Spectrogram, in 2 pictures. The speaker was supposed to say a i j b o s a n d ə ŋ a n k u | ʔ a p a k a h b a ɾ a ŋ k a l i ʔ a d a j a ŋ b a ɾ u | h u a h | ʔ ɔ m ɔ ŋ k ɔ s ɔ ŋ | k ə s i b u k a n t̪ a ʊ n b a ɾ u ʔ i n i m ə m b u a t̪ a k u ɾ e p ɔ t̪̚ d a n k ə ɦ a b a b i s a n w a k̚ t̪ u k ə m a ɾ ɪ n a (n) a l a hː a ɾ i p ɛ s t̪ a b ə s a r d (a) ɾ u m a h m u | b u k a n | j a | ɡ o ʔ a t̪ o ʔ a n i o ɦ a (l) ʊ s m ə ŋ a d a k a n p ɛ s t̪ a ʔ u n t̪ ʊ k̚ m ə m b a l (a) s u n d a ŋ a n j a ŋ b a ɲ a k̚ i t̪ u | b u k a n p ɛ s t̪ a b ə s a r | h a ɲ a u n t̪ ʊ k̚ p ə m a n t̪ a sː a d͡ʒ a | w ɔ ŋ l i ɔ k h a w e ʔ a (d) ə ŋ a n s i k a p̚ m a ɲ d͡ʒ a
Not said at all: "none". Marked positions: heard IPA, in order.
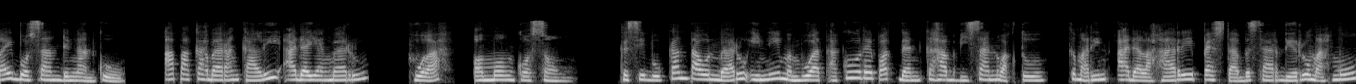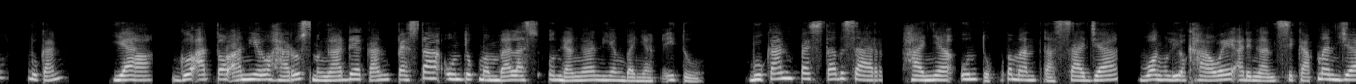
d, i, ɾ, a, d

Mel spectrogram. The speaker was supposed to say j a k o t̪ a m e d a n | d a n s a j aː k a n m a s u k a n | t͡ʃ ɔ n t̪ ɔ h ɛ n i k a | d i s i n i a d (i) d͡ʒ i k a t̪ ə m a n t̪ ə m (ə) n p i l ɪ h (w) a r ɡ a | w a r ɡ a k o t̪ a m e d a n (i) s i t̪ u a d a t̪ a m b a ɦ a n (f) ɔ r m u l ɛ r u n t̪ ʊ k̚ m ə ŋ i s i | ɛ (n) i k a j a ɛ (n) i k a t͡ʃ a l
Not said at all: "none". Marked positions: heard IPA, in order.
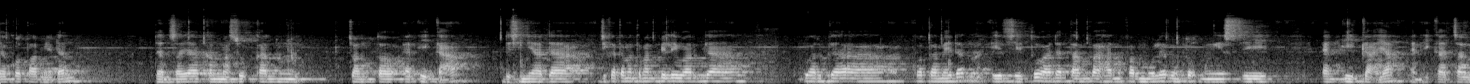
a, a, w, i, f, n, n

